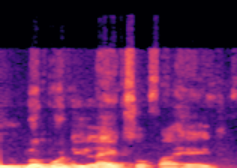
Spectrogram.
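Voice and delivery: normal talking voice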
